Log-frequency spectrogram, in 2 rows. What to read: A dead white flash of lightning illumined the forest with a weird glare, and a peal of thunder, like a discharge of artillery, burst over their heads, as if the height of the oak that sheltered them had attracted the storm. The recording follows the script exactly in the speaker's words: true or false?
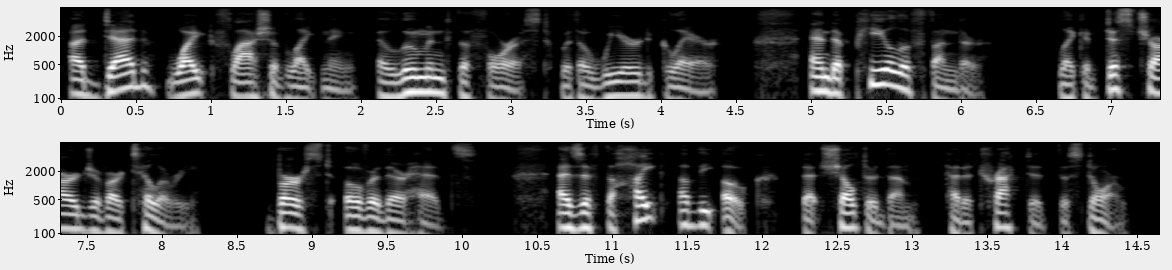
true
